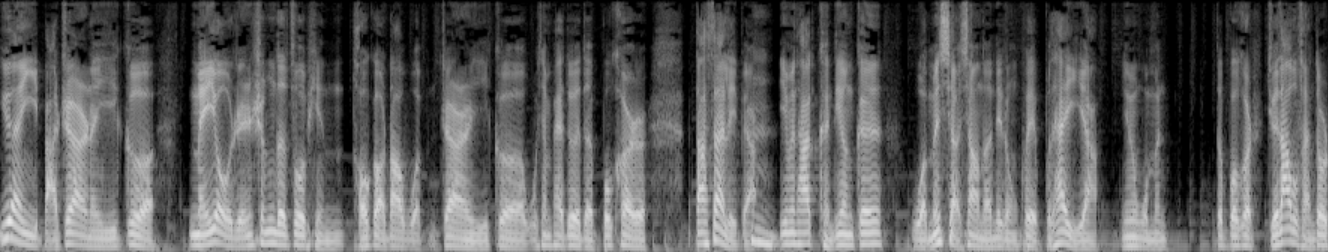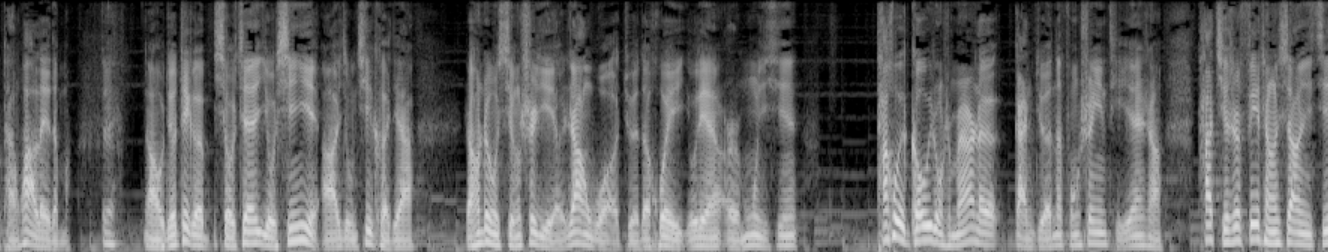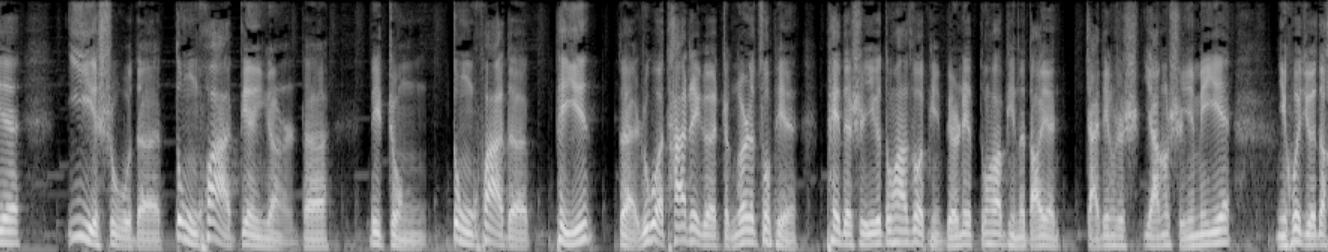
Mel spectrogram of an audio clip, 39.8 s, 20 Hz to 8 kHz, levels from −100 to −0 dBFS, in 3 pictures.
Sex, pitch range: male, 85-130 Hz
